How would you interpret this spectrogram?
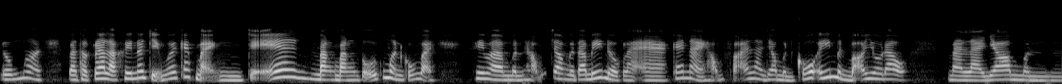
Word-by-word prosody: Đúng 230 +5 -1
rồi. 275 -5 -2 0.3
Và 220 - +2
thật 215 -1 -1
ra 265 0 +6
là 215 -4 +5
khi 265 +5 +2
nói 300 +3 +3
chuyện 255 - -1
với 275 +4 0
các 345 -1 -2
bạn 195 -6 0
trẻ 300 +1 +3 0.4
bằng 215 -1 +3
bằng 200 -1 +1
tuổi 220 - -1
của 315 - +1
mình 255 -9 +1
cũng 215 +3 -5
vậy, - - -1 0.4
khi 275 -1 +1
mà 220 -5 +3
mình 205 -1 -1
hổng 215 - -6
cho 265 -3 +1
người 215 -2 -4
ta 225 - +2
biết 280 +6 +2
được 205 -7 0
là, 200 - -3
à, 190 0 -2
cái 280 - -2
này 200 -11 -2
hổng 210 +3 -7
phải 245 - -5
là 270 -1 -3
do 225 -1 -3
mình 195 -4 -3
cố 270 +10 +2
ý 300 +3 +1
mình 300 - +1
bỏ 215 +2 0
vô 265 -2 -1
đâu, 230 -5 -1 0.4
mà 205 -1 -1
là 195 -1 0
do 215 +4 +1
mình 195 -4 -3
220 Hz, 270 wpm, -20 LUFS, 200-270 Hz, 0.4 s, ra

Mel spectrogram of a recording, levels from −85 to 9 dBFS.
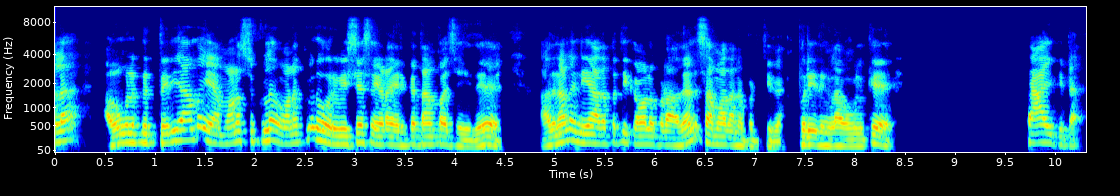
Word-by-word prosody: அதனால 185 - +2 0.5
அவங்களுக்கு 170 +1 +1 0.2
தெரியாம, 210 +4 0 0.2
என் 155 -1 -6
மனசுக்குள்ள 190 +3 0
உனக்குன்னு 185 +7 +1
ஒரு - - +3
விசேஷ 170 +4 0
இடம் 135 -1 +3
இருக்கத்தாம்ப்பா 140 +2 0
செய்யுது. 105 0 0 0.6
அதனால 170 +10 +2
நீ 165 - 0
அதை 150 -1 +1
பத்தி 175 - -6
கவலைப்படாதேன்னு 135 -3 +1
சமாதானப்படுத்திருவேன். 115 -8 -2
புரியுதுங்களா 125 -4 +2
உங்களுக்கு? 110 0 0 1.5
தாய்கிட்ட,. 170 - -1
145 Hz, 115 wpm, -24 LUFS, 130-170 Hz, 1.5 s, ஒரு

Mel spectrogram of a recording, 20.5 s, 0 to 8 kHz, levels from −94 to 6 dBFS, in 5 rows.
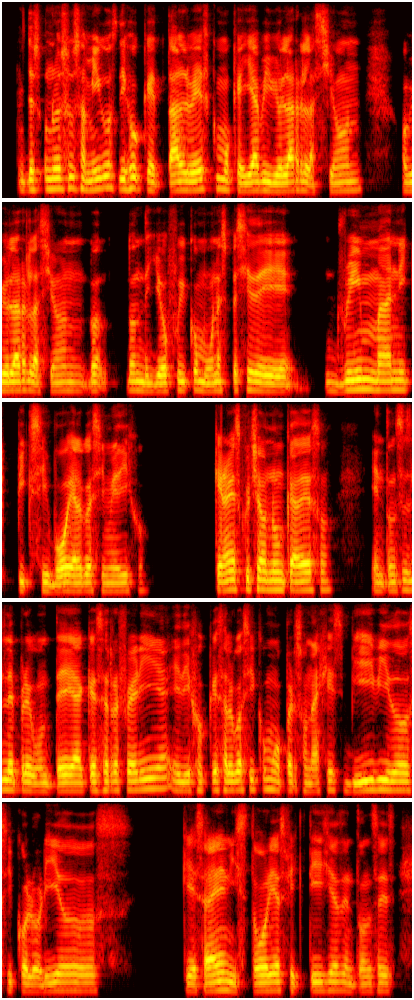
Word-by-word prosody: Entonces, 140 +2 -2
uno 150 +1 +1
de 155 - +4
sus 165 +1 -2
amigos 160 +5 +1
dijo 155 +2 +1
que 130 -3 0
tal 130 +2 +2
vez 140 +3 +3
como 145 -3 -3
que 120 - 0
ella 125 +2 +4
vivió 120 -2 +2
la 125 - +5
relación, 125 0 -3 0.3
o - - -6
vio 125 - +4
la 130 - +6
relación 120 -1 -3
don 125 -1 -3 0.2
donde 130 -3 -1
yo 120 +1 +3
fui 125 +2 -3
como 125 -4 -1
una 125 - +1
especie 130 +2 -2
de 115 -3 +2 0.2
Dream 135 +5 +2
Manic 135 -1 0
Pixie 240 - -3
Boy, 115 +2 +5
algo 120 +1 +3
así 120 0 -4
me 115 0 -2
dijo 120 0 -7 0.6
que 125 - +3
no - - +5
había 140 - +6
escuchado 140 0 +1
nunca 135 -2 +3
de 130 +1 +6
eso. 135 0 -5 0.3
Entonces 125 +2 -4
le 140 -1 +4
pregunté 120 0 +2
a 120 - +1
qué 125 - +2
se 130 +2 -1
refería 135 +4 0
y 130 - -2
dijo 125 0 -4
que - - 0
es - - -7
algo 130 +1 +3
así 140 0 -5
como 145 -2 -5
personajes 125 +2 -5
vívidos 140 - +2
y 125 - -8
coloridos 120 +2 -3 0.5
que 115 -1 -2
salen 120 +3 +4
en 130 - 0
historias 120 +2 +1
ficticias, 125 +2 -4
entonces, 115 +1 -6
125 Hz, 195 wpm, -23 LUFS, 120-135 Hz, 0.6 s, la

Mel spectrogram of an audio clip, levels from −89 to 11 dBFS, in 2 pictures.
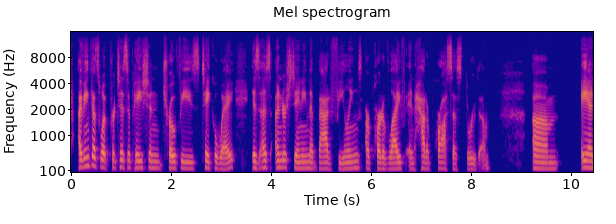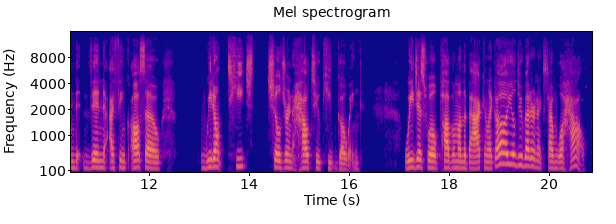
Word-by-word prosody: I 185 - +7
think 215 +4 +2
that's 220 -3 +2
what 190 -1 +1
participation 175 -2 -3
trophies 160 -2 -2
take 170 -4 -1
away, 150 +3 -2 0.3
is 170 -1 0
us 180 +1 -2
understanding 175 -3 -1
that 155 -2 -5
bad 155 -1 0
feelings 155 +4 -8
are 160 - -2
part 155 -1 -1
of 145 -1 -4
life 150 +1 0
and 145 0 -9
how 160 +2 0
to 150 - -8
process 145 -3 -5
through 140 -1 -8
them. - - -13 0.8
Um, 150 -2 +1 0.5
and 170 -1 +4
then, 175 +2 -1
I 170 - +1
think 170 0 -7
also 170 -4 +4 0.8
we 170 +3 -1
don't 200 0 +4
teach 210 +1 -3 0.3
children 175 -2 +1
how 170 +1 +3
to 170 -1 -7
keep 155 0 -12
going. 140 - -4 0.9
We 180 +3 +2
just 190 0 +1
will 170 -2 +7
pop 170 -1 +3
them 170 0 -2
on 165 - +2
the 165 - 0
back 160 +1 +5
and 165 - -5
like, 160 0 -2
"Oh, 270 +4 +7
you'll 265 -1 +4
do 240 0 -3
better 215 -2 +4
next 175 -2 -8
time." 165 -1 0
"Well, 165 +1 0
how? - - -3
165 Hz, 160 wpm, -25 LUFS, 155-180 Hz, 0.9 s, I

